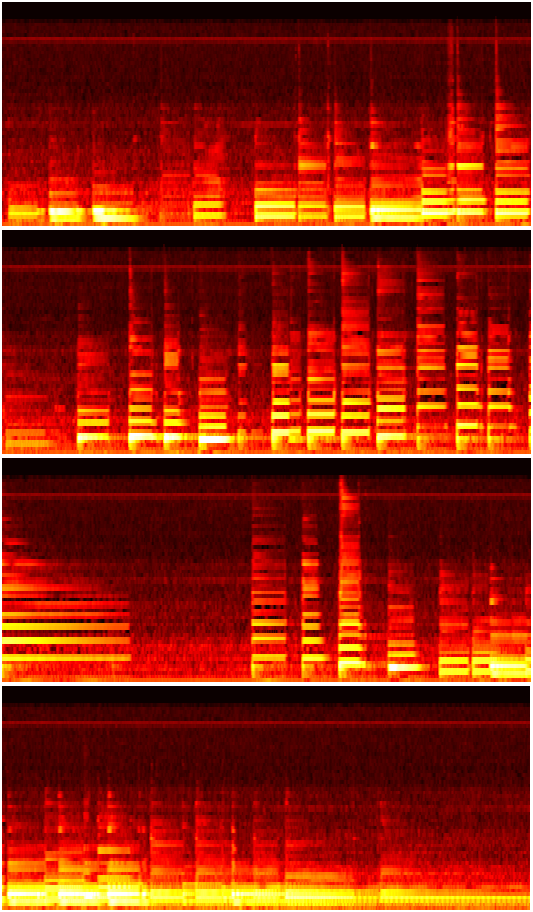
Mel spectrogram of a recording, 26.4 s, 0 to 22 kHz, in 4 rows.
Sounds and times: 0.0s guitar 26.4s

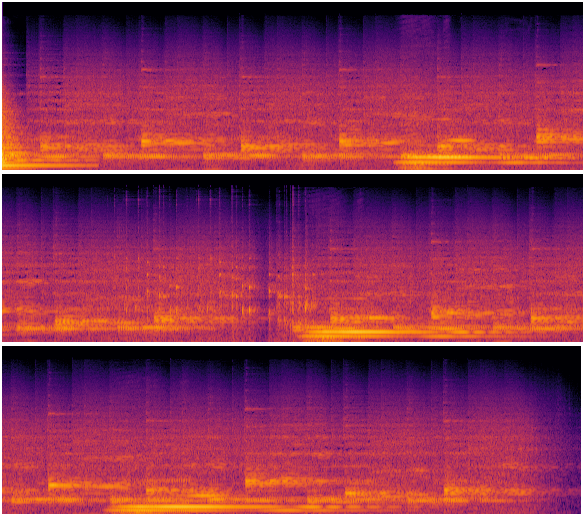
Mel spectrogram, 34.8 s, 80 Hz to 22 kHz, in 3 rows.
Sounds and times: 0.0s timpani 2.5s
7.8s jaw harp 23.0s
7.8s timpani 22.3s
25.2s timpani 32.1s

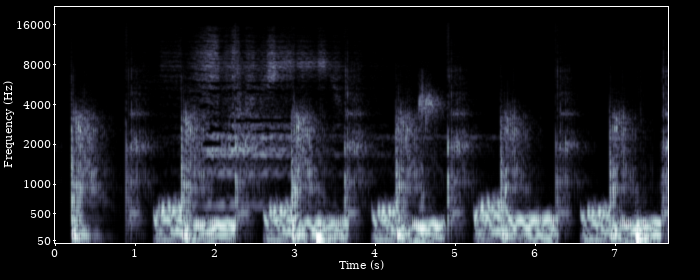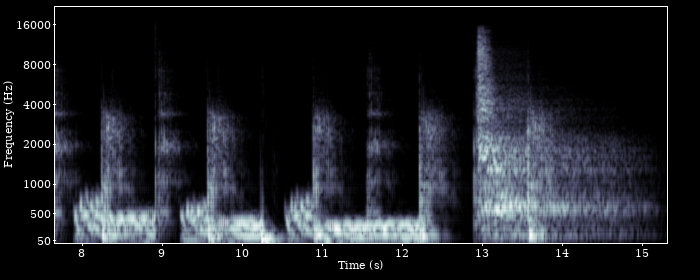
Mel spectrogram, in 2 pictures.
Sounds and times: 0.2s bass 12.9s
0.9s synth drums 5.8s

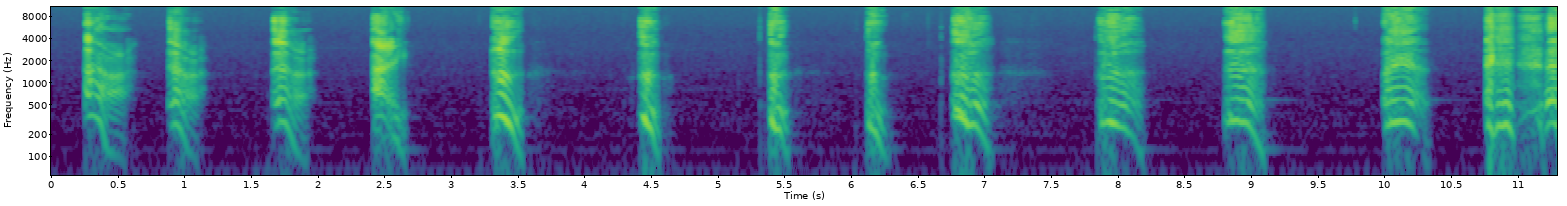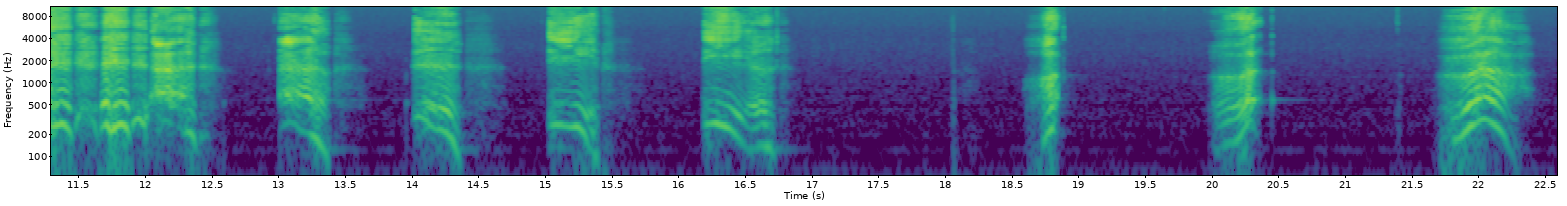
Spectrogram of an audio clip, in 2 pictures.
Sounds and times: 0.2s Grunts - Male 2.7s
3.3s Grunts - Male 3.7s
4.4s Grunts - Male 4.7s
5.3s Grunts - Male 7.2s
7.8s Grunts - Male 8.2s
8.8s Grunts - Male 9.2s
10.0s Grunts - Male 15.6s
16.2s Grunts - Male 16.9s
18.6s Grunts - Male 19.0s
20.0s Grunts - Male 20.5s
21.7s Grunts - Male 22.5s

